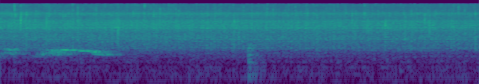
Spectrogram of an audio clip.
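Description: Chopped chicken and vegetables sizzling steadily in oil in a frying pan on the flame, with a single soft knock about three seconds in.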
